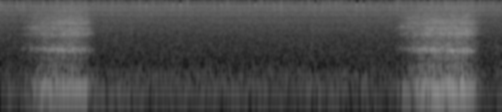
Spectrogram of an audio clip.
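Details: Two loud, rattling low snores on breathing in, about five seconds apart, with quiet between: snoring.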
